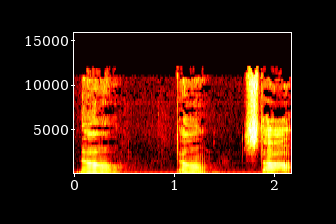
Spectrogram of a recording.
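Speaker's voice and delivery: mock soft, emotionless, complete deadpan. Describing the scene where the kid grabs the controls; Willy Wonka deadpan. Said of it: "It's complete deadpan".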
